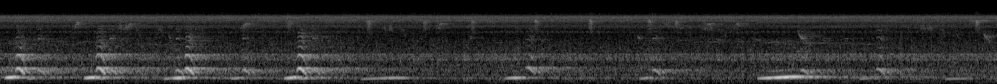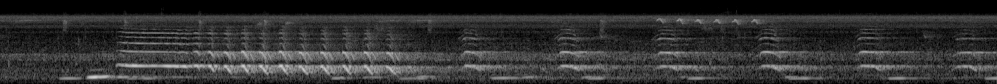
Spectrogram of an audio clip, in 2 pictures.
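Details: Loud family of wild siamangs in the Gunung Nuang forest, Selangor, Malaysia, calling around 10 am on a cool morning; hooting notes repeat, then a rapid rising series of loud barking whoops builds midway, over steady insect drone.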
